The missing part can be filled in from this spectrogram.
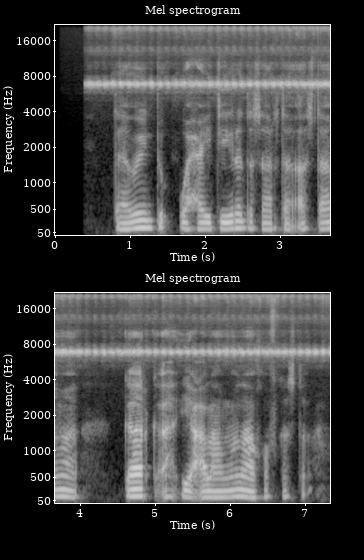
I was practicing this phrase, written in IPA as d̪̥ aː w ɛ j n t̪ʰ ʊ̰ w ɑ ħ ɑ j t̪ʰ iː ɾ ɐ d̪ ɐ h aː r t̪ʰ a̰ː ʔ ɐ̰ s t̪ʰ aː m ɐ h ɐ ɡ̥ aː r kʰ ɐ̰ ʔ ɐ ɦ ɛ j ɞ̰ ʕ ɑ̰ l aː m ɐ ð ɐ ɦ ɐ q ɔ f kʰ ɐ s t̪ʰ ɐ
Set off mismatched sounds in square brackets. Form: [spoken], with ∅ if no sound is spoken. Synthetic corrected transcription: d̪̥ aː w ɛ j n t̪ʰ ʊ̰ w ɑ ħ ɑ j t̪ʰ iː ɾ ɐ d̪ ɐ [s] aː r t̪ʰ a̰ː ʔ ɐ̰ s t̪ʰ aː m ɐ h ɐ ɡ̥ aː r kʰ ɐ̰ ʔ ɐ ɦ [i] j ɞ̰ ʕ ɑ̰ l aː m ɐ ð ɐ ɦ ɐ q ɔ f kʰ ɐ s t̪ʰ ɐ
